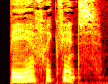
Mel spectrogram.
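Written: bærefrekvens

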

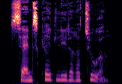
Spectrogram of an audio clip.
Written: sanskritlitteratur

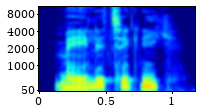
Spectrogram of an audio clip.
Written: maleteknik

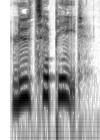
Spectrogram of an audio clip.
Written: lydtapet

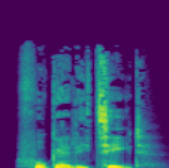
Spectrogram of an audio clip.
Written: frugalitet

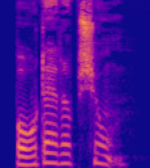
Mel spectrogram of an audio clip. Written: bortadoption

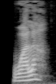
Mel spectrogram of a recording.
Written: wallah

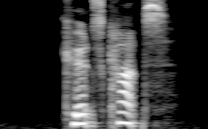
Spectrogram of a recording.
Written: kønskrans

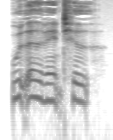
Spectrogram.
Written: udadvendthed

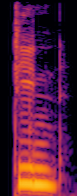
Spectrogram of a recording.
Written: dit

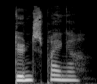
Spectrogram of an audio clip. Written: dyndspringer

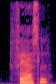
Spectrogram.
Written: færdsel

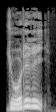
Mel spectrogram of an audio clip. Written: jorderige

